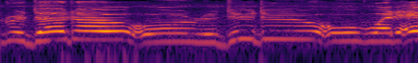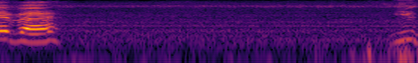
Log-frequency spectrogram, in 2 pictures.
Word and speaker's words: Redodo: Redodo. Redodo.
